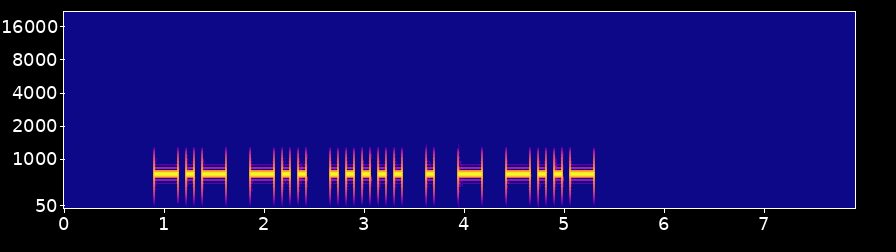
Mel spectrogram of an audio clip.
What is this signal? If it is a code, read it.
Morse code, heard as a keyed tone, about 15 wpm, 700 Hz. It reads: KD5ETX
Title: USA Call Signs - 6 Characters - 15wpm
